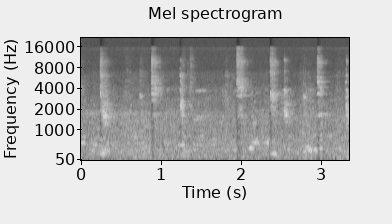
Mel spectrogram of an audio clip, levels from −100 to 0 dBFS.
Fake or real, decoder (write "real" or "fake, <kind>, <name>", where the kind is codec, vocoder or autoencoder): real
